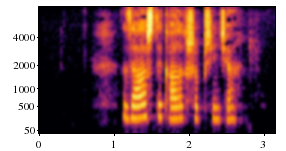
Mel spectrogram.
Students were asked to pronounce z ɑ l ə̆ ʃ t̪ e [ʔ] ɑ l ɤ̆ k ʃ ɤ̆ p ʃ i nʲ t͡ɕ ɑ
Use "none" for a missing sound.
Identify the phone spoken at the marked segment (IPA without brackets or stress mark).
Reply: k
